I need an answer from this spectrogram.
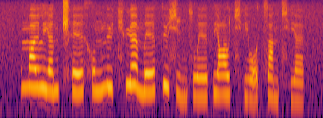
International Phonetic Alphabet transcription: m a˥ ɪ̯ l j ɛ˧˥ n ʈ͡ʂʰ e˧˥ ɪ̯ x ʊ˧˥ ŋ n̪ y˥˧ t͡ɕʰ ɥ ɛ˥˩ m e˧˥ ɪ̯ t̪ y˥˩ ɕ ḭ˨˩ ŋ s w e˧˥ ɪ̯ t̪ j ɑ˥ ʊ̯ t͡ɕʰ j o̰˨˩ ʊ̯ t͡s a˥˩ n t͡ɕʰ j ɛ˩

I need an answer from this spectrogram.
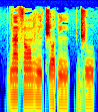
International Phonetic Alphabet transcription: d ã˦ s ɔ̃˦ v ĩ˧ t͡ʃ ɔ˨ ɗ ĩ˨ | d͡ʒ u˨

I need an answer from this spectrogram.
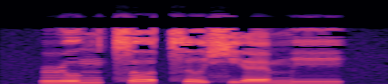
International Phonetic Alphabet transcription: ɻ ʊ˥ ŋ t͡s ɤ˥˧ t͡s ɹ̩˥˩ ɕ j ɛ˧˥ m i˥

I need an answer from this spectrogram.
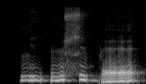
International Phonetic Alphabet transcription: l i ʔ ʏ ɬ ɪ b ɛ̰

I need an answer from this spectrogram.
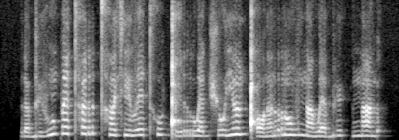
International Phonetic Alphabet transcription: ɾ œ˨ ɡ y˨ v ũ˦ p ɛ˦ t̪ʰ œ˦ r t̪ʰ ɐ̃˧ sʲ ɐ̃˧ v e˧ t̪ʰ u˦ ɡ͡ǃ e˧ r w ɛ˧ ɡ ʃ u˧ j œ̃˦ ǃʼ ɔ˨ ɾ ɐ̃˧ r ɔ̃˧ v ŋ ã˨ w ɛ˨ b y˧ | ŋ ã˧ ɡ

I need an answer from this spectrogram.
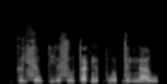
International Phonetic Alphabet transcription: k ə˧˩ j s ə˧ w k i˧˩ ə̯ s u˧ t̪ a˦˥ k̚ n ə˨˩ p̚ k w o˦˥ p̚ z ə̰˧˨ m n a˧ w

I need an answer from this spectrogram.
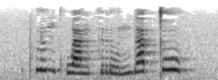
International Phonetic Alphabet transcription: pʰ l ɯ˥˩ ŋ kʰ w a˧ ŋ k r u˩˦ n d a˦˥ p̚ t o˥˩ k̚

